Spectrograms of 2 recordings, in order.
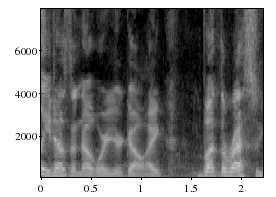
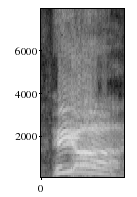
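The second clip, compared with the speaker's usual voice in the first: loud, high "hee-yah" to horses; explosive cart-driver's cry; driver's shout; 9 semitones higher, 16 dB louder than usual. Acted. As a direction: whip the horses on with a yell.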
